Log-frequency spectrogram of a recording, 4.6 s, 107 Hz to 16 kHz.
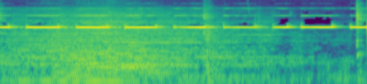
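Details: Yamaha F1ZR converted from halfwave to fullwave battery-DC charging with a Megapro/Tiger regulator, engine off: steady high-pitched turn signal beeps about 100 per minute, evenly spaced; the flasher works normally.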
